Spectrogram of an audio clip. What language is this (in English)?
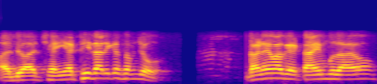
Sindhi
